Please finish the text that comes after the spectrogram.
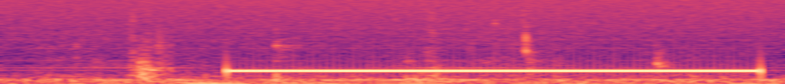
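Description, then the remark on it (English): An outgoing phone call ringing out: after a brief stretch of low background noise, one steady electronic ringback tone sounds for about two seconds at a constant mid pitch, then cuts off. “All right, let's give her a call.”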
